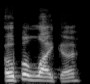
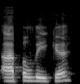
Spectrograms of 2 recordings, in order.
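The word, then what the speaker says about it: Opelika: a Georgia fan who corrected me on the pronunciation I was using the other day it is opala not aala opaa opaa Alabama and their logo is a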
